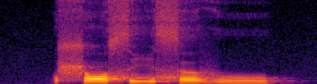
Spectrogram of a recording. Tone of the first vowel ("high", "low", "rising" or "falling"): high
